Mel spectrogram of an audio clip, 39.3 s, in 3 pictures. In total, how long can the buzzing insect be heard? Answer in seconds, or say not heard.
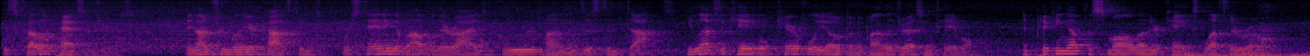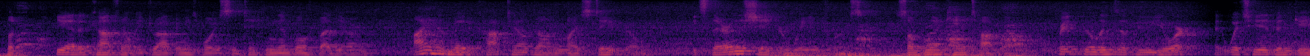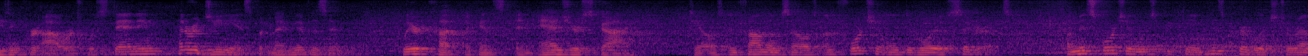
3 s.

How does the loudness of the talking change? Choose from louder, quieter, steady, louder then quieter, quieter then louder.
steady.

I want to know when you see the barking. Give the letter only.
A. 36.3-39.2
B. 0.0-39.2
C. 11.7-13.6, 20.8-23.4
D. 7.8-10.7
C.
